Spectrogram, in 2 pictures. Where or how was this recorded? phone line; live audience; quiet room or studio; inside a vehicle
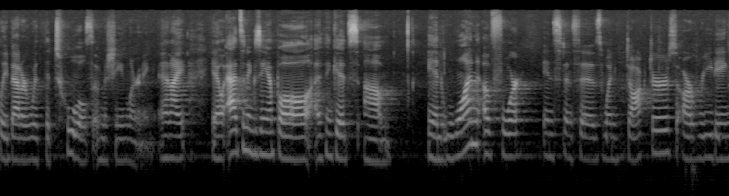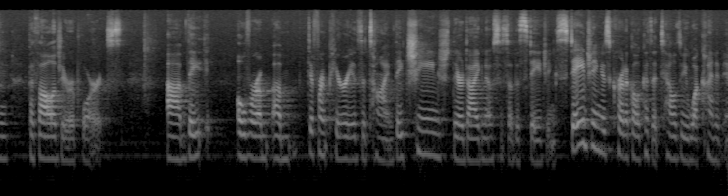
live audience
